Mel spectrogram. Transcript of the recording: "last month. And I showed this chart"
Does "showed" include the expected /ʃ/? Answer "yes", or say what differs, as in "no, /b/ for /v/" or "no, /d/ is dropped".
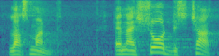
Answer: yes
